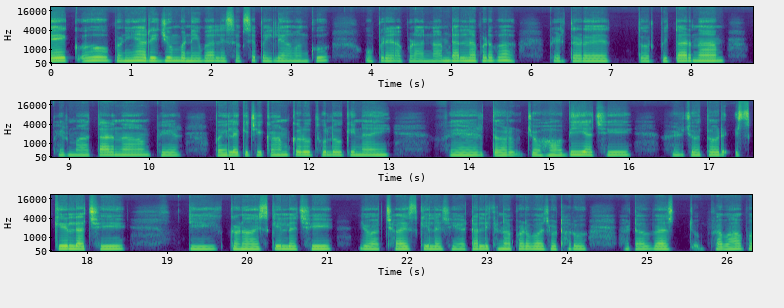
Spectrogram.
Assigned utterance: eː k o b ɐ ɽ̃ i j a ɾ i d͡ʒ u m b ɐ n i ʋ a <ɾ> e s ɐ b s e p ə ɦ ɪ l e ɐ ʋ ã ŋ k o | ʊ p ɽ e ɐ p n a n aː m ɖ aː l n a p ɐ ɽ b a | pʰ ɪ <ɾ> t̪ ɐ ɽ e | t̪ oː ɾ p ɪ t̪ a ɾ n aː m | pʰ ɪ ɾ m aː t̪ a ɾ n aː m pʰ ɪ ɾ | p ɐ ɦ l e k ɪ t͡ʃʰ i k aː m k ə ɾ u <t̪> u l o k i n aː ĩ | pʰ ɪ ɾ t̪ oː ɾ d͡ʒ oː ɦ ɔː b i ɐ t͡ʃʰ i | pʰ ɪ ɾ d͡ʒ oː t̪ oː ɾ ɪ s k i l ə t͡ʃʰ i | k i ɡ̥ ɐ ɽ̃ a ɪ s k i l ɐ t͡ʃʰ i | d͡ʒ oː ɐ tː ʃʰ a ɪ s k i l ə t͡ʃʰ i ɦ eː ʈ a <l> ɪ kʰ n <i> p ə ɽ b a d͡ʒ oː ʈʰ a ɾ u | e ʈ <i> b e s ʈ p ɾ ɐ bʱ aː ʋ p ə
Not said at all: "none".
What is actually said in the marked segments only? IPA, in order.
l, ɾ, t̪ʰ, l, a, a

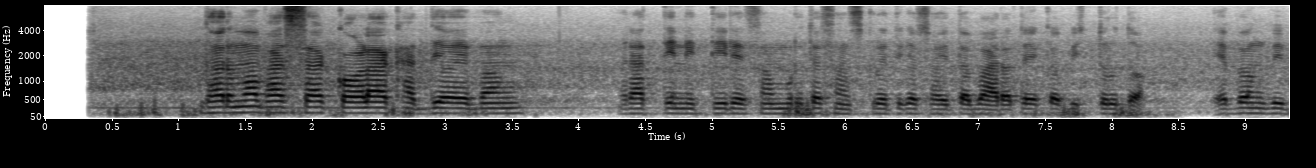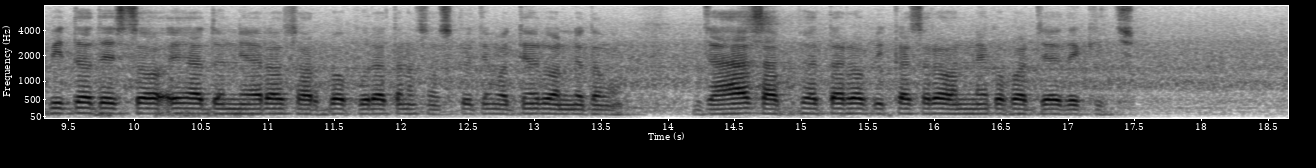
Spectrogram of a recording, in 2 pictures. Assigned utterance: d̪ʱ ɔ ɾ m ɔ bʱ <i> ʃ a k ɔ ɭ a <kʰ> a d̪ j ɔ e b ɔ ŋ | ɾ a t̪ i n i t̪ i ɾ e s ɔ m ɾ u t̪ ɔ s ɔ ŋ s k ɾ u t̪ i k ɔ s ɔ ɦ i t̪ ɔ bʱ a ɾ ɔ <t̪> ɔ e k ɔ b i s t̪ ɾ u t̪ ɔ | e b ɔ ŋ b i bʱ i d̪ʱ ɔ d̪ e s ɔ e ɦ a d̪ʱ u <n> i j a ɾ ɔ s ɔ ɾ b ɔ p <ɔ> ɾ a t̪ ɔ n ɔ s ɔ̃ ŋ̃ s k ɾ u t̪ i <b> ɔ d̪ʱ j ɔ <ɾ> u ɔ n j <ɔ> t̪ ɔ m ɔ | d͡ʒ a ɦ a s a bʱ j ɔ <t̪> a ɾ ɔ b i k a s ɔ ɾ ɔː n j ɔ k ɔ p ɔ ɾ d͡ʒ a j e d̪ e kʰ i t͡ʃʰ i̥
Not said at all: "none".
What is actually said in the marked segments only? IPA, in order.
a, kʰ, t̪, n, u, m, ɾ, ɔ, t̪

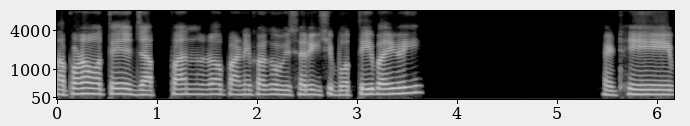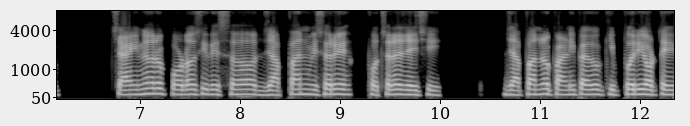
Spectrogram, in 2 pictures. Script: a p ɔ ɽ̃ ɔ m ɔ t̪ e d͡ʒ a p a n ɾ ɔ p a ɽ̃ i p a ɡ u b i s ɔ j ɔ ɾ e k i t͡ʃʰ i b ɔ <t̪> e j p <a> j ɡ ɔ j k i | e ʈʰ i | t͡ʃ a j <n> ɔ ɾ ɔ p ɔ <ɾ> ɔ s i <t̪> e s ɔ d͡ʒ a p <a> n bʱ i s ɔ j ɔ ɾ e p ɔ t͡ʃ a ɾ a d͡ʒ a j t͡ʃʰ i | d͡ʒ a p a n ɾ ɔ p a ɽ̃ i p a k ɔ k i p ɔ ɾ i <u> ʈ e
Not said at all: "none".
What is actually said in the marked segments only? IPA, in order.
t̪, a, n, ɽ, d̪, a, ɔ

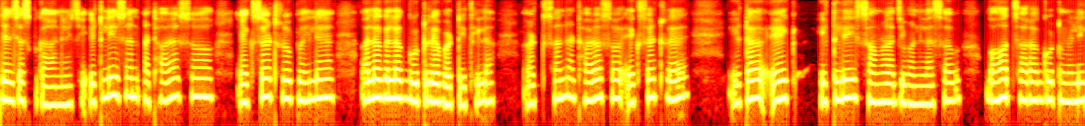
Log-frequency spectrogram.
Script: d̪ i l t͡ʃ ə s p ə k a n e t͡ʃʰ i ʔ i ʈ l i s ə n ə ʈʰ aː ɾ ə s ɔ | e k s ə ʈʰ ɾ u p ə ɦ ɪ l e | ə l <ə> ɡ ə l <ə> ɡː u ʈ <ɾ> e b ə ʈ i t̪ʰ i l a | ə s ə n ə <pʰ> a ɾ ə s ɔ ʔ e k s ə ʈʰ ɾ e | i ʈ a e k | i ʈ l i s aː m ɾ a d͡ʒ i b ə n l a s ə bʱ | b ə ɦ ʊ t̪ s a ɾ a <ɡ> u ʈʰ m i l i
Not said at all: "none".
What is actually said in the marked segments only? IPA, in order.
ə, ə, ɾ, ʈʰ, ɡ

